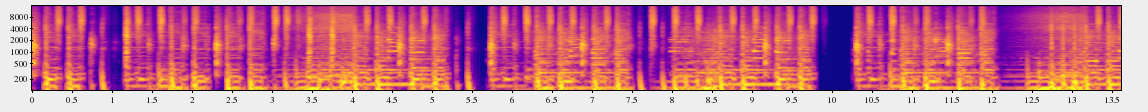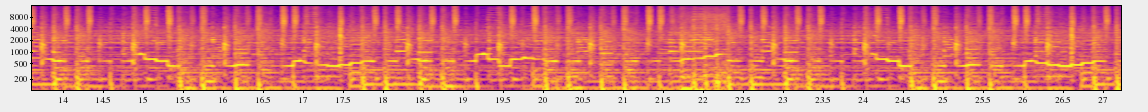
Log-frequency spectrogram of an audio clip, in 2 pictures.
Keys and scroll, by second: 14.0 p.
